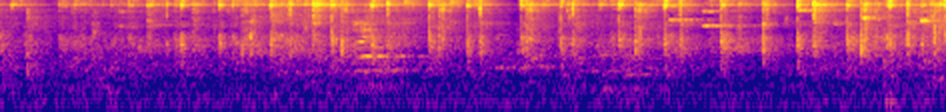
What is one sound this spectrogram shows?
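Table tennis balls click rapidly against paddles and tables in a large echoing hall.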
